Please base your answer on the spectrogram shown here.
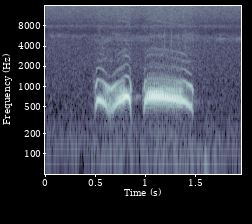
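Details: Lure call of a spotted dove, meant as master song for doves kept at home: two rough, mellow coos in quick succession, the first dipping and rising, the second longer and steady, with little background noise.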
